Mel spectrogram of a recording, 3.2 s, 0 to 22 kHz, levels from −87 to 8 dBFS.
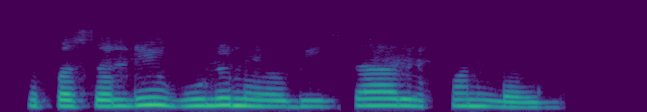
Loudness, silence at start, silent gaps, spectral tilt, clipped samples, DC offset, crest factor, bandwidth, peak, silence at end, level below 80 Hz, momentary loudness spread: -30 LUFS; 0.15 s; 1.71-1.76 s, 2.17-2.25 s; -9.5 dB/octave; under 0.1%; under 0.1%; 14 dB; 4.3 kHz; -16 dBFS; 0.45 s; -84 dBFS; 9 LU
